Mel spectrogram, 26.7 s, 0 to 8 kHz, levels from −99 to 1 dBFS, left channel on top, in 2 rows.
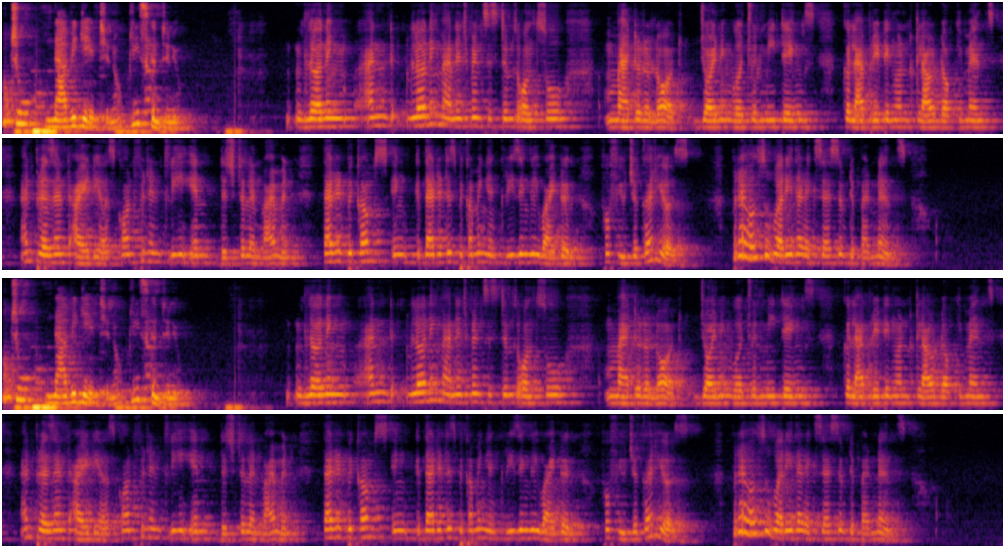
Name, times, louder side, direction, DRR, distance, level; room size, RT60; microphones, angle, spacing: voice 1, 0.0-2.4, left 1 dB, 80° left, 3 dB, 2.1 m, -16 dB
voice 2, 3.9-10.8 11.2-13.2 13.6-17.2 17.6-21.0 21.4-22.5 23.1-25.3, left 1 dB, 30° left, 1 dB, 2.8 m, -26 dB
26.5 x 17.5 x 9.1 m, 0.70 s
head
